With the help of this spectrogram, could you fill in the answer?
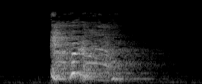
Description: She keeps the cigarettes in her mouth for a long time almost without using her hands and coughs heavily throughout the video. Lots of strong coughing and occasional spitting.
